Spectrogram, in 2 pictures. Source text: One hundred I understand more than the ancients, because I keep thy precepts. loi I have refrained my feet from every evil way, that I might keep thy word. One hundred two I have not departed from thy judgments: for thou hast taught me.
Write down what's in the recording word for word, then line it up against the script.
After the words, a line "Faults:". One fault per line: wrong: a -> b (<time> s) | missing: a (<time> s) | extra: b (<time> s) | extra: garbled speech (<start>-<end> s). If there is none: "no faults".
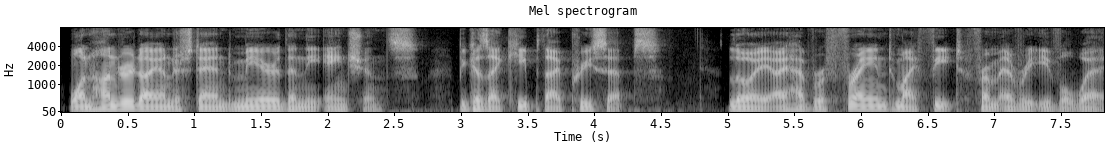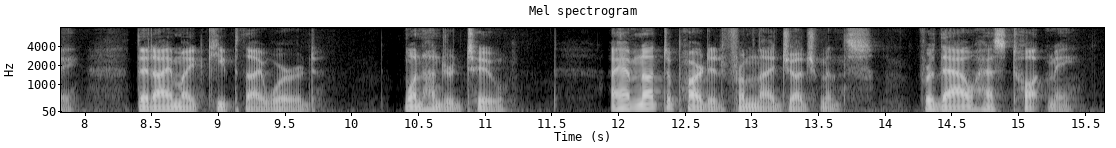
One hundred I understand mere than the ancients, because I keep thy precepts. loi I have refrained my feet from every evil way, that I might keep thy word. One hundred two I have not departed from thy judgments: for thou hast taught me.
Faults:
wrong: more -> mere (1.3 s)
